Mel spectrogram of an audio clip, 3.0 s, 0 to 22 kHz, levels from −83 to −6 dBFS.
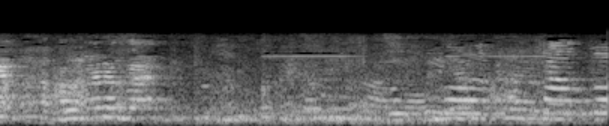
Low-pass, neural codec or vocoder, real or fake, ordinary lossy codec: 7.2 kHz; none; real; none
